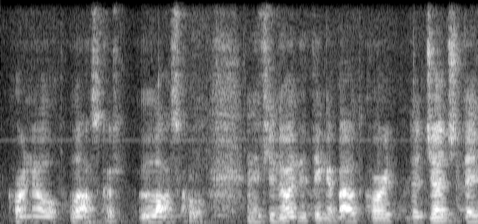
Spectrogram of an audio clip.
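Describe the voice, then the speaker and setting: Over noticeable background noise, a man at medium pitch talks at a fairly quick pace. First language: French. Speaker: presenter. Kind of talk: presentation to audience.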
